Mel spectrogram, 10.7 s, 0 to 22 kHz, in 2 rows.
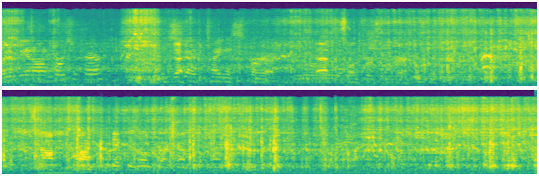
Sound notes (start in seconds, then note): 0.1 engine whining; 4.8 gravel shifting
